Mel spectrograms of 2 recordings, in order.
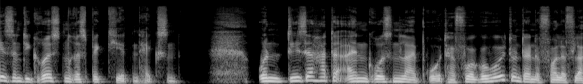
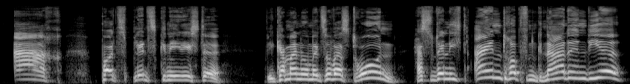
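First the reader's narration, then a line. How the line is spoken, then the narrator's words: Call. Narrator (German): rief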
